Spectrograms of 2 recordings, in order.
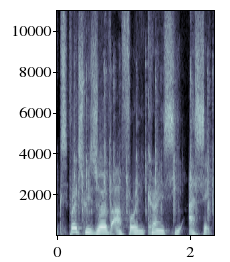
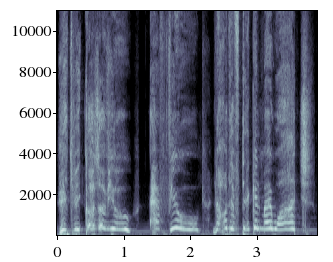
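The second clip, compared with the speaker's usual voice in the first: mock angry scream. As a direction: imitate him blaming you in a shrill mock yell. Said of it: "This Nigerian guy screaming at me".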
